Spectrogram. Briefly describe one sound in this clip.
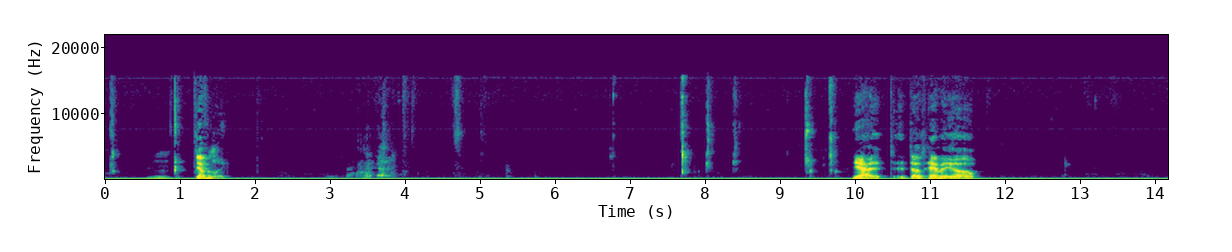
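An elderly man drinks from a plastic bottle.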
